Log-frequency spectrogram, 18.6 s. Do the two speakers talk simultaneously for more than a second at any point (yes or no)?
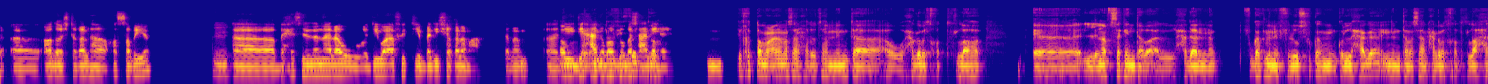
yes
